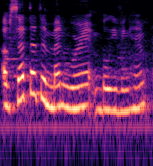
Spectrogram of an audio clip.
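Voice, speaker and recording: A woman's voice: a little high, moderate pace, dark tone. A woman reading a scripted news report aloud as one of two presenters.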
